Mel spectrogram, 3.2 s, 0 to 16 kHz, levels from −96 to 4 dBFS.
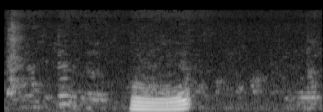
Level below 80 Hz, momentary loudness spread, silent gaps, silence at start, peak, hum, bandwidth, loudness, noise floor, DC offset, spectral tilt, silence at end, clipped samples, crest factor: -58 dBFS; 25 LU; none; 0.05 s; -8 dBFS; none; 11 kHz; -21 LUFS; -54 dBFS; under 0.1%; -9 dB/octave; 0.05 s; under 0.1%; 18 dB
